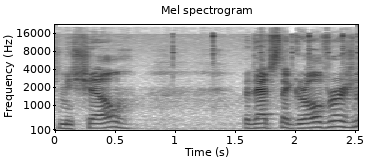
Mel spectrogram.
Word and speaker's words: Michel: read that already um Trudeau's brother was named Michael but my parents said it's pronounced Michelle but that's the girl version of Michael it's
